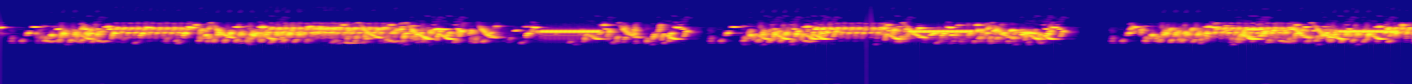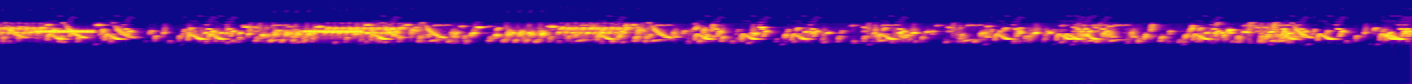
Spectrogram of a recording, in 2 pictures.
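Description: European goldfinch singing a long, rapid, high-pitched twittering song, broken only by two short pauses about seven and eleven seconds in. It is a clean song with no background noise, the kind played to young goldfinches to teach them to sing.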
